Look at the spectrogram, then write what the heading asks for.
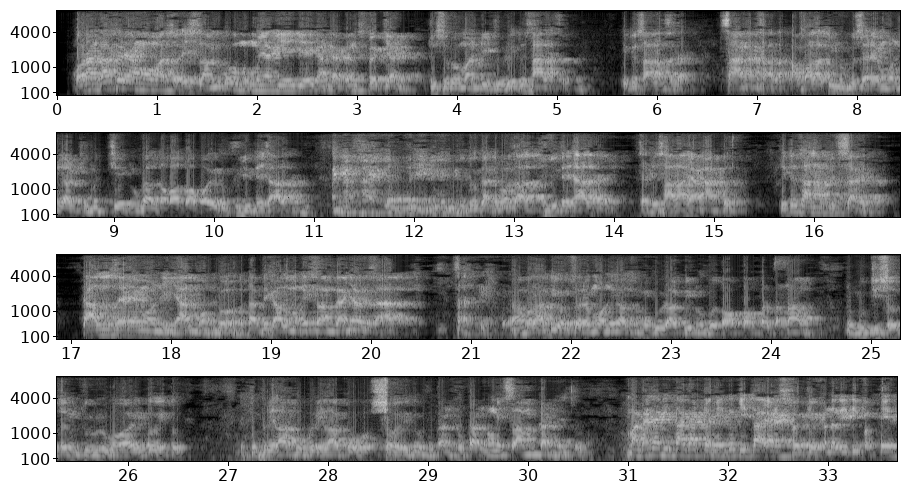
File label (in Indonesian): ngaji santri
